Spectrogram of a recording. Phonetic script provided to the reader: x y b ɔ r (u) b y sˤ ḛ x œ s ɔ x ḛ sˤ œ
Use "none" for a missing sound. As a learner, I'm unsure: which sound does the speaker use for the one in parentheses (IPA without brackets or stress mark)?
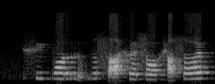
ṵ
